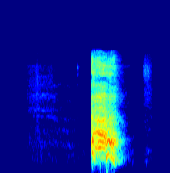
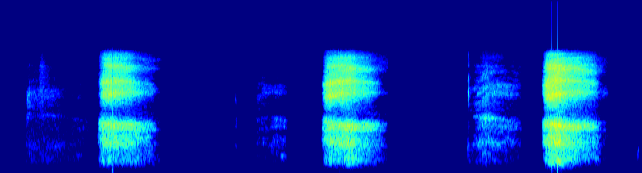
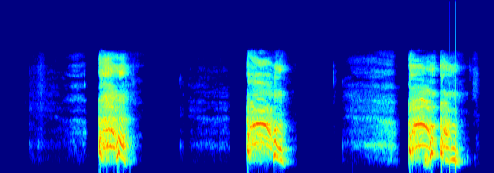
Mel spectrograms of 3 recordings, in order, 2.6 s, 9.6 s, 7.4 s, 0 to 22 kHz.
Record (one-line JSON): {"cough_length": "2.6 s", "cough_amplitude": 31332, "cough_signal_mean_std_ratio": 0.32, "exhalation_length": "9.6 s", "exhalation_amplitude": 17885, "exhalation_signal_mean_std_ratio": 0.35, "three_cough_length": "7.4 s", "three_cough_amplitude": 30519, "three_cough_signal_mean_std_ratio": 0.41, "survey_phase": "beta (2021-08-13 to 2022-03-07)", "age": "45-64", "gender": "Female", "wearing_mask": "No", "symptom_none": true, "symptom_onset": "12 days", "smoker_status": "Current smoker (11 or more cigarettes per day)", "respiratory_condition_asthma": false, "respiratory_condition_other": false, "recruitment_source": "REACT", "submission_delay": "2 days", "covid_test_result": "Negative", "covid_test_method": "RT-qPCR", "influenza_a_test_result": "Negative", "influenza_b_test_result": "Negative"}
